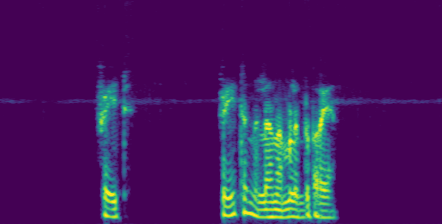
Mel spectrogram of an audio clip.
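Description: A second man answers in a low voice.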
